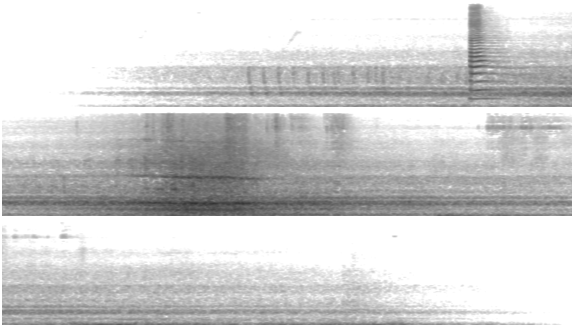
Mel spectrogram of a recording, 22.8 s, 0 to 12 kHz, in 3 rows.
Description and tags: lokomotiva sama + houkání
locomotive itself without car, whoop;
2x micro RODE MT-5, XY stereo, M-Audio recorder
ride, around, train, railway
